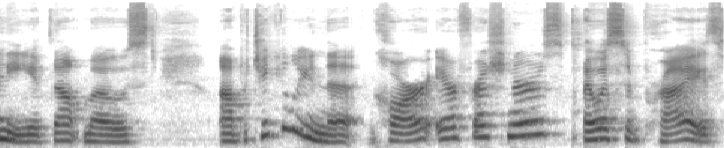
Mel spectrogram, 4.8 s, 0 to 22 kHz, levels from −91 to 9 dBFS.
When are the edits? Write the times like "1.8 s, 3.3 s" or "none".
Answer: 2.5 s, 3.8 s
